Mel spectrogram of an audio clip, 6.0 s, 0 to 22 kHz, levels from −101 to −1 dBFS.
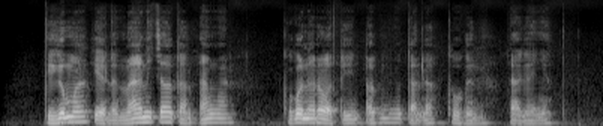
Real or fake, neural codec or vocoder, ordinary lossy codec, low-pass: fake; codec, 44.1 kHz, 3.4 kbps, Pupu-Codec; none; none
